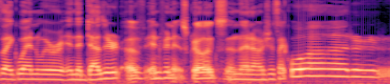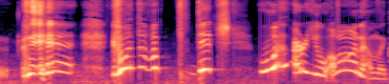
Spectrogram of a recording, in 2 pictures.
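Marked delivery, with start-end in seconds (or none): 3.6-9.4 very high, loud incredulous shriek; hammed-up shocked yell; mock outburst. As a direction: screech it out in disbelief. Acted outburst at [name].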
